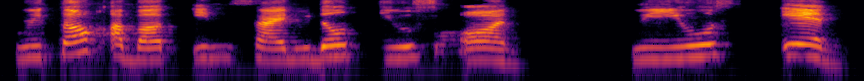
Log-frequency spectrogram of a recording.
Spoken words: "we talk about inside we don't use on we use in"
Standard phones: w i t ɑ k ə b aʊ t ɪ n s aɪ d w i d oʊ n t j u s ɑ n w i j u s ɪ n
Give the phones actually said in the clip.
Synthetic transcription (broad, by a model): w i t ɑ k ə b aʊ t ɪ n s aɪ d w i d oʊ l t j u s ɑ n w i j u s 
